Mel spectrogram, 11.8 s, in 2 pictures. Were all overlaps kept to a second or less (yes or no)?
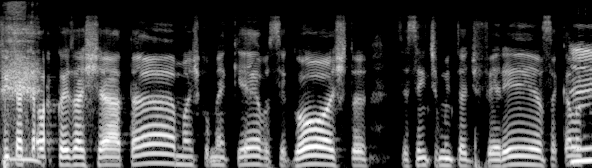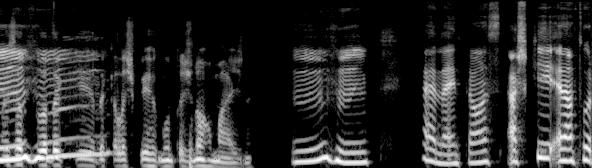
no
